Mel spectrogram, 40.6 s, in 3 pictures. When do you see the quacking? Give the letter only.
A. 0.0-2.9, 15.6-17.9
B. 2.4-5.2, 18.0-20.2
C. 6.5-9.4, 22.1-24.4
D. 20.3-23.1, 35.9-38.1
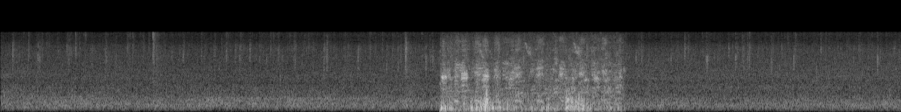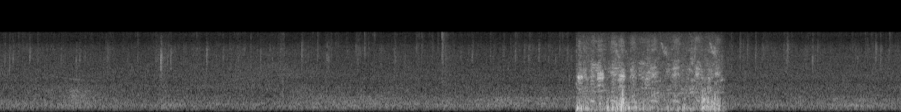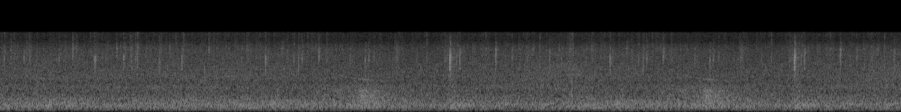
C.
